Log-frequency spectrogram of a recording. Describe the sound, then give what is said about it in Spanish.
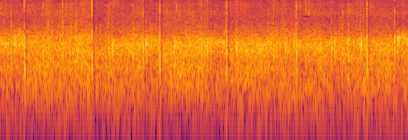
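Steady, dense applause from a large church audience, given to the Lord, many hands clapping at once in a continuous loud roar without a break. “Denle el mejor aplauso al Señor, que la gloria al Señor Jesucristo.”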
